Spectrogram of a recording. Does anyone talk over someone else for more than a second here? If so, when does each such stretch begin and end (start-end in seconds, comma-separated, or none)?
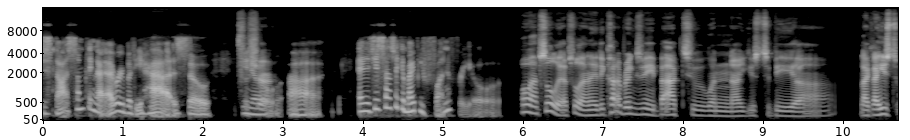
none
